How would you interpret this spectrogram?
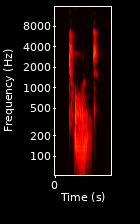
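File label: "taunt", British English; pronunciation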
